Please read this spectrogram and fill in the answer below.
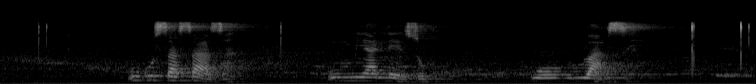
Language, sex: Xhosa, female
